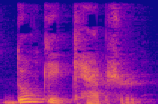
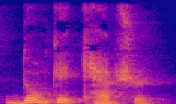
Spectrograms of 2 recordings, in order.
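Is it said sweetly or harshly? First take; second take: sweetly; harshly. First: It is said in a sweet, gentle tone. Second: It is said in a harsh, stern tone.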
